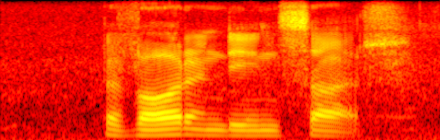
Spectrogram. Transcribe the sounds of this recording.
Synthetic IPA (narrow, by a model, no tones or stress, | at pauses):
b̥əvɑːɾəndinsɑr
